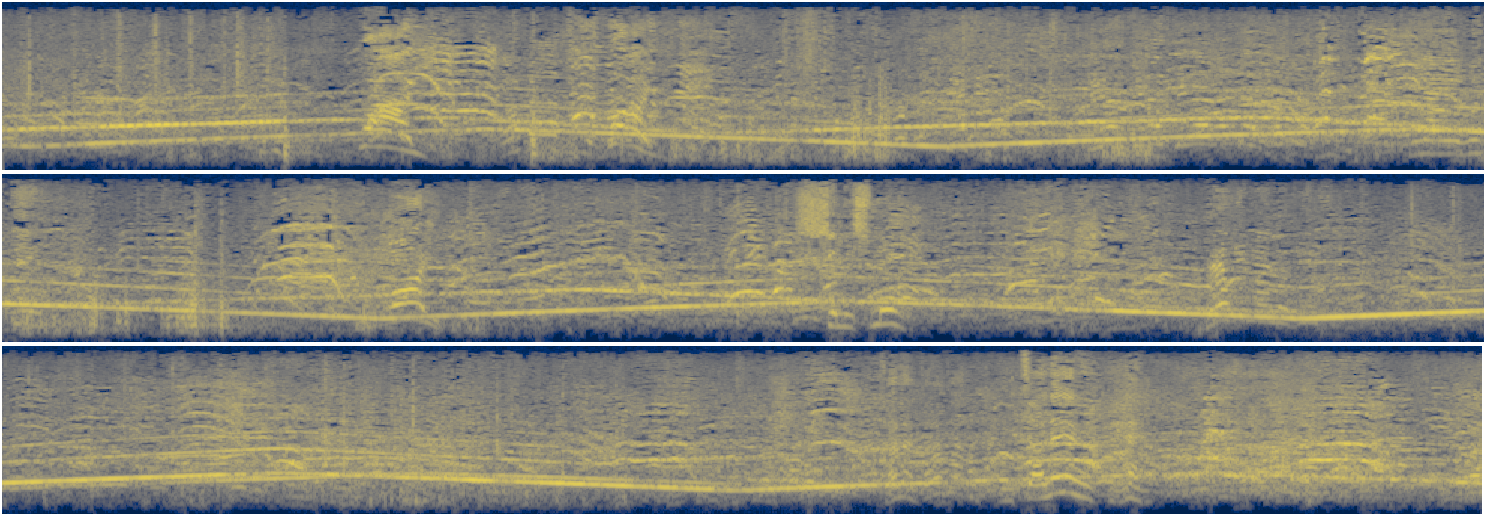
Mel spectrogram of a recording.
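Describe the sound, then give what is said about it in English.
An air raid siren wails steadily during a rocket attack on southern Israel, its pitch sweeping up and down in slow, repeating cycles every few seconds, while a crowd of people chatter and call out beneath it. “This is just a short video, but this is it actually happening right now, just during the last day when this bomb was coming into southern Israel.”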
